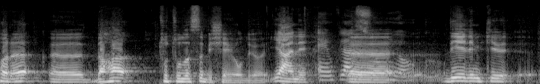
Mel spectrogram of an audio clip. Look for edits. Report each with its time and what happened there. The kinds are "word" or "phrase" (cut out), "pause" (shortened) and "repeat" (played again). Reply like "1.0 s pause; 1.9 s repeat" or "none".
none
